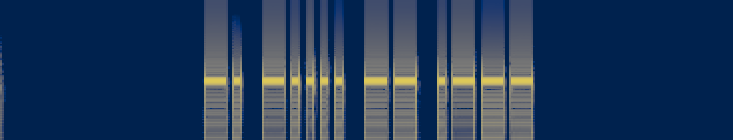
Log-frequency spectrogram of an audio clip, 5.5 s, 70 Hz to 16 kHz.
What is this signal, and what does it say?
Morse code, heard as a keyed tone, about 22 wpm, 700 Hz. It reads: N6MJ
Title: Easy Call Signs Repeated 3x - 22wpm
